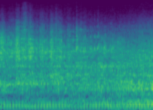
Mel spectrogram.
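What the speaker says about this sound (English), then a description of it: "That lawnmower is probably so loud in the background" A lawn mower drones steadily and loudly in the background at a golf course, a constant engine buzz filling the whole moment with no speech.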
